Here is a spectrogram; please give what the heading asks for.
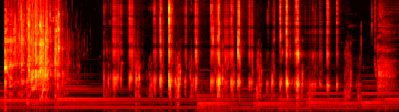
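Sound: water running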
